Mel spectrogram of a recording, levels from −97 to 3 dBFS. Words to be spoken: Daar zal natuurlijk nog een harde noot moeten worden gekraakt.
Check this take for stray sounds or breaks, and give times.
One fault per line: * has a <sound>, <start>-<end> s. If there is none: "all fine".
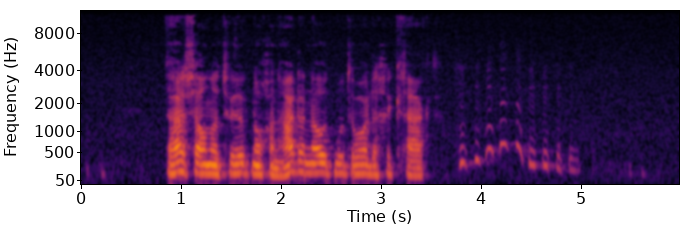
* has a laugh, 3.7-5.2 s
